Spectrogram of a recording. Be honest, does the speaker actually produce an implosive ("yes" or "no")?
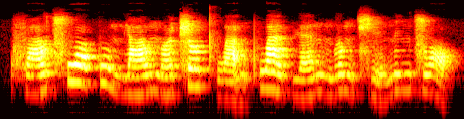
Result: no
